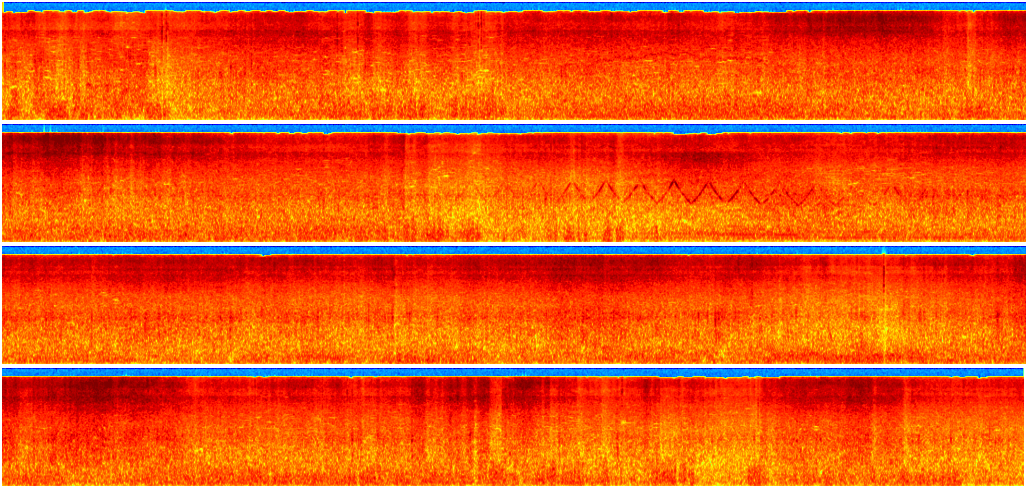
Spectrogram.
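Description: Wind rushing over a skier's action-camera microphone during a downhill run, mixed with the hiss and scrape of skis on packed snow. A brief faint pitched sound comes through about halfway.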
